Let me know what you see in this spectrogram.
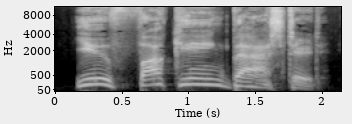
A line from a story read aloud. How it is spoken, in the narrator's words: roared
